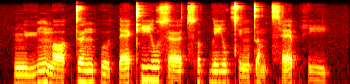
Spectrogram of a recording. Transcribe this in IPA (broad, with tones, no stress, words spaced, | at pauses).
n̪yː˨˥ŋn̪ɔː˨t̚t̪ɵ˥n puː˨t̚ɛː˨˧kʰiː˥w sœː˨t͡sʰʊ˥k̚liː˥w t̪ʰɪ˧ŋt̪ɐ˨˩m t͡sʰɛː˨˥p̚ hiː˨k̚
